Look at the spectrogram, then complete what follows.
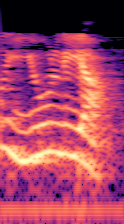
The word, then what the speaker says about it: Julia: அதே மாதிரி கீழே ஹலோ நீனா, ஹலோ யூலியா. Julia. ஆமா ஜே நம்ம அங்க என்ன ப்ரொனவுன்ஸ் பண்ணியிருக்கோம்? யாட். யாட். யாட்டுக்கு யா அப்படின்னு வை தானே வருது.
